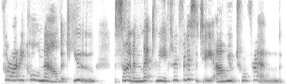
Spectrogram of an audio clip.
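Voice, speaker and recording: A woman playing a passionate aristocratic widow in an amateur play reading, with theatrical, drawn-out delivery. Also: sits high, sing-song, exaggerated voice, rough recording. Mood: brittle hostess. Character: melodramatic aristocratic lady of the manor, passionate widow.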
